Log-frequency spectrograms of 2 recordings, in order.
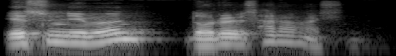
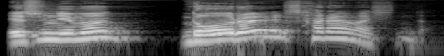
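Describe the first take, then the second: First: Softer, restrained declaration; proclamation. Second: Louder, higher climactic declaration; proclamation. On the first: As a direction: declare it softly and evenly. (나직하게 선포하듯) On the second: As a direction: lift the voice and proclaim it with force. (크고 높게 힘주어 선포) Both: Retold or imitated. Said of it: "이런 말씀을 선포했어요".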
